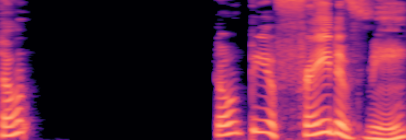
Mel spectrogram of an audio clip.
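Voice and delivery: put-on high voice like a child. Game master voicing a tentacled creature speaking into the players' minds, childlike voice. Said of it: "You all hear this childlike voice in your mind".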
